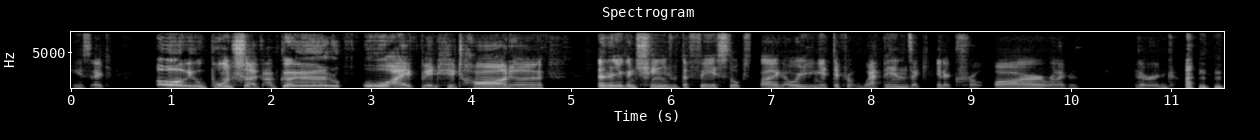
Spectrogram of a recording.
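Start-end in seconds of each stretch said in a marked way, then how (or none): 0.9-4.7 loud, swooping, mocking, taunting put-on British accent. Describing a punchable face that insults you for punching weakly, british accent. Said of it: "he has a British accent".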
